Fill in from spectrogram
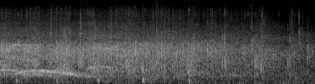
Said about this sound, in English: you ought to shout right there and give God a hand clap and a shout of praise.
